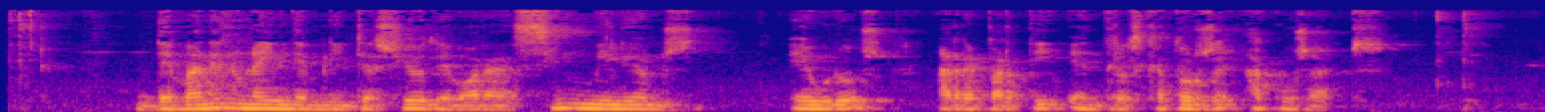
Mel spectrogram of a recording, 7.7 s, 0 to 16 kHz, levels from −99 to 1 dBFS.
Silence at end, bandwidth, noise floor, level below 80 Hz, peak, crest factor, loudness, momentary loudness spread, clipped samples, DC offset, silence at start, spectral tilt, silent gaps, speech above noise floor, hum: 0.4 s; 11.5 kHz; -56 dBFS; -60 dBFS; -8 dBFS; 18 dB; -26 LUFS; 15 LU; under 0.1%; under 0.1%; 0.1 s; -5.5 dB/octave; none; 31 dB; none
